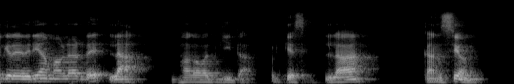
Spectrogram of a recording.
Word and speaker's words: Bhagavad: Tenemos Bhagavan, pero para hacerlo más sencillo en la pronunciación, se transforma en Bhagavad, que va a ser más fácil de pronunciar con la G posterior.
